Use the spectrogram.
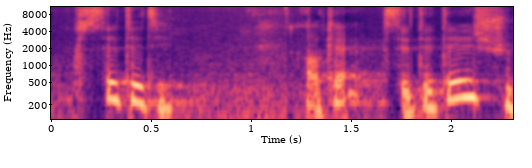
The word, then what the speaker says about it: cet été: ça on dit ce mais ici il y a une voyelle donc on va faire la liaison et on dit c été C été donc c été on prononce tout ensemble cet été OK cet été je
